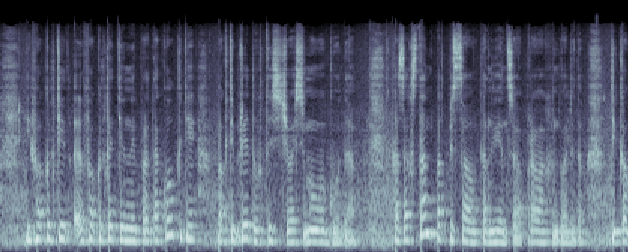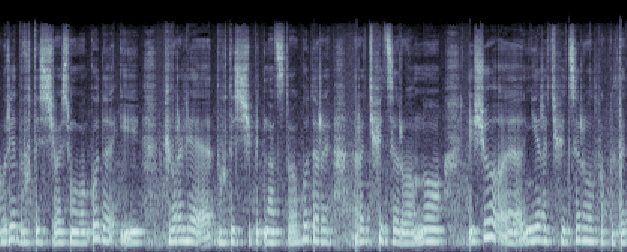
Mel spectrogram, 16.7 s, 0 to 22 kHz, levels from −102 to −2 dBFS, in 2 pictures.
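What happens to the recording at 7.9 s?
Chunks out of order occur from 7.94 to 7.96 s. Two 10 ms pieces of the audio swap places: the piece that belongs first arrives one chunk late and plays after its neighbour. No audio is missing, but the reordering creates three abrupt joins where the waveform no longer lines up. Within that brief 20 ms span this produces a tiny garbled stutter, after which playback continues in order.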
